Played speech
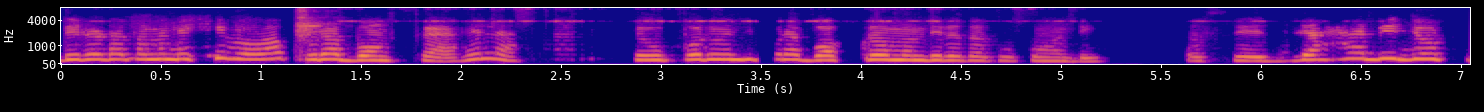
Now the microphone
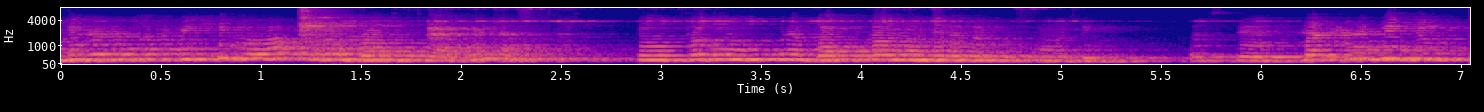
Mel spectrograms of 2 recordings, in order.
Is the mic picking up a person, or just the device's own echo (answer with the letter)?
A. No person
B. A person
A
